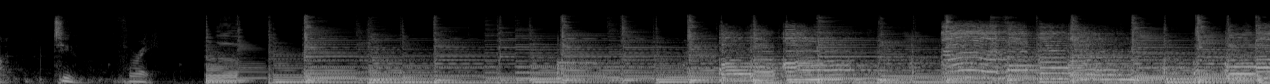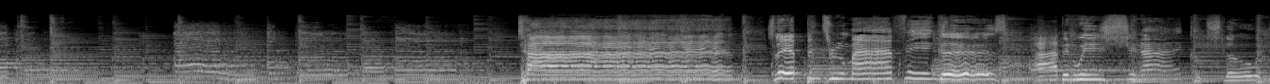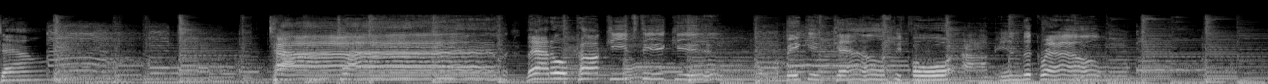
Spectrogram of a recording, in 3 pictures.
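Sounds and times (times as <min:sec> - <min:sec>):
bass guitar: 0:00.0 - 0:00.5, 0:02.0 - 0:38.0
strummed acoustic guitar: 0:02.0 - 0:38.0
electric guitar: 0:02.1 - 0:38.0
wavering lead melody: 0:07.2 - 0:24.5, 0:25.9 - 0:38.0.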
